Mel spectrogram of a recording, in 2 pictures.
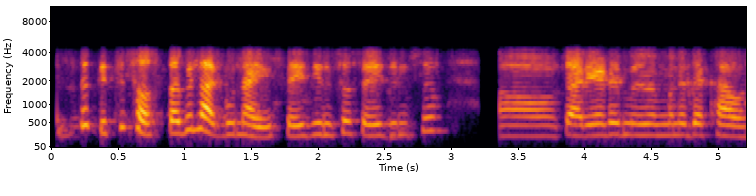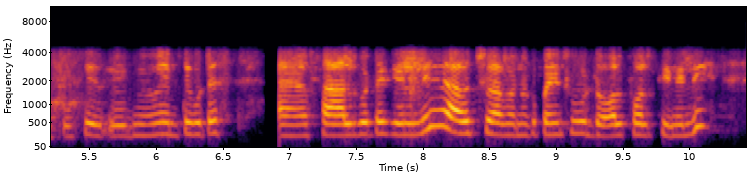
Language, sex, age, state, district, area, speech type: Odia, female, 60+, Odisha, Gajapati, rural, conversation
